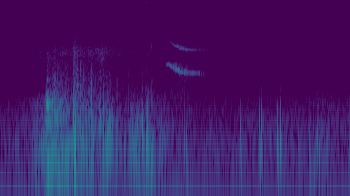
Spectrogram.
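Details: A French Bulldog puppy, said to be crying because nobody will play with him, gives a brief, thin, high whimper that falls steadily in pitch, amid muffled indoor thumps, rustling and shuffling, with a few soft knocks afterward.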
